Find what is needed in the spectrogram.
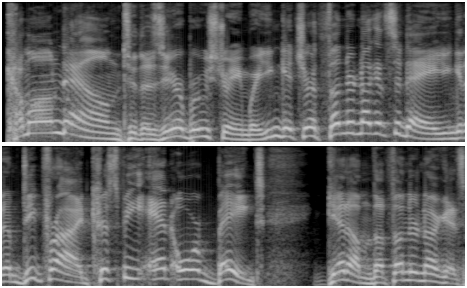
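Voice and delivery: radio ad voice. Pretend. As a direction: hype it like a radio ad. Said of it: "I'm gonna turn on the radio voice".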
